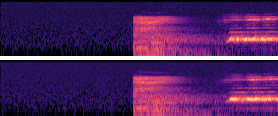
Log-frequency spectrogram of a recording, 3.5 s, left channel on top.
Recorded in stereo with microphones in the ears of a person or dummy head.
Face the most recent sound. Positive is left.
turn(degrees=70)  # may be behind; listen again after turning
